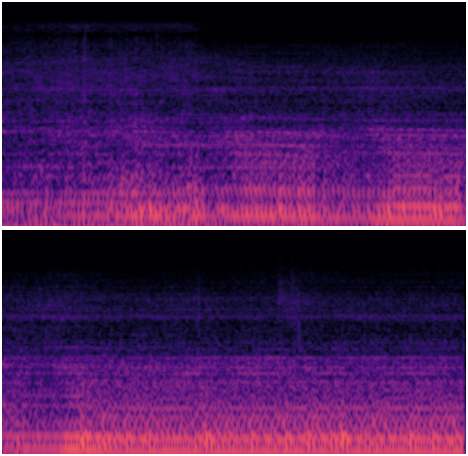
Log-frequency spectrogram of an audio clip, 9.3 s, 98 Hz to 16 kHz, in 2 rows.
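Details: 2010 Mazda 6 GH idling during an exhaust bolt and seal kit replacement: low, steady rumble with no ticking or puffing at the checked joint, which sounds sealed, while a small leak is found at another joint.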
